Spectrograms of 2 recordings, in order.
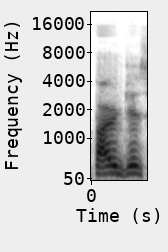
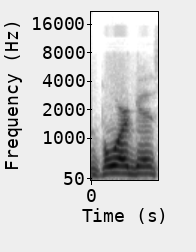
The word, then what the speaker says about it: Burgess: I found out about Burgess not borgus like people's pronouncing his name is Burgess um I'm going to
